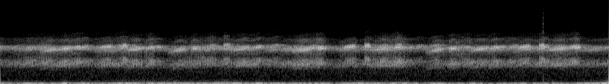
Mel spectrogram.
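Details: A spring wetland chorus of croaking frogs, live with no looping: continuous layered trills hold steady, while low rumbling noise sits underneath and a short sharp tick breaks through midway.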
